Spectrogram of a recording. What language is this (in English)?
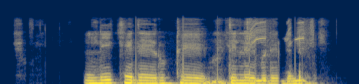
Saraiki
